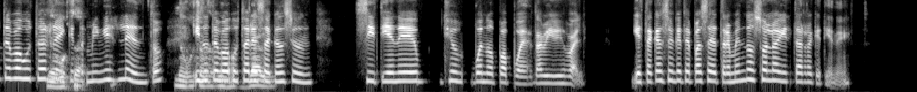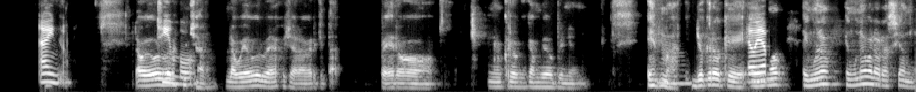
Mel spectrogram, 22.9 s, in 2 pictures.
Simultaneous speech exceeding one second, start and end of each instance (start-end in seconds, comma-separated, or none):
2.2-3.5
